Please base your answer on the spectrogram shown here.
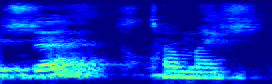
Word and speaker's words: stomach: Stomach. Is the look it. CH is the writing sometimes, but the pronunciation is k.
